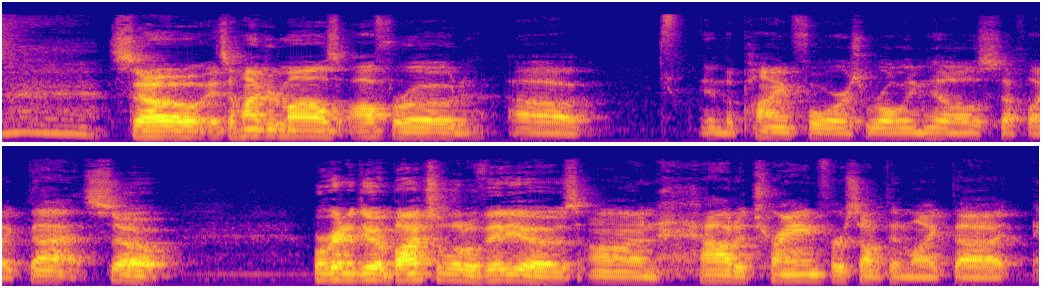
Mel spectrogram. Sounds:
inside a small room, Speech

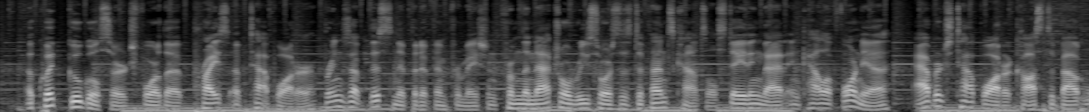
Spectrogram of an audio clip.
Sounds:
Music, Speech

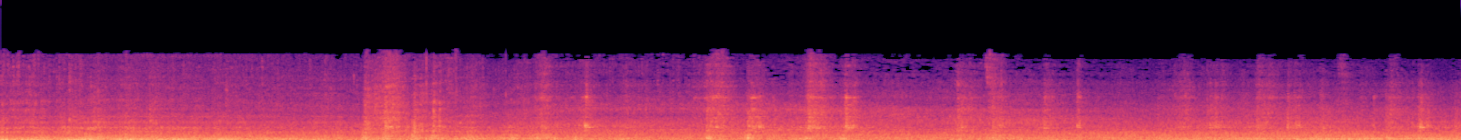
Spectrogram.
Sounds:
Clickety-clack, Train, Railroad car, Rail transport

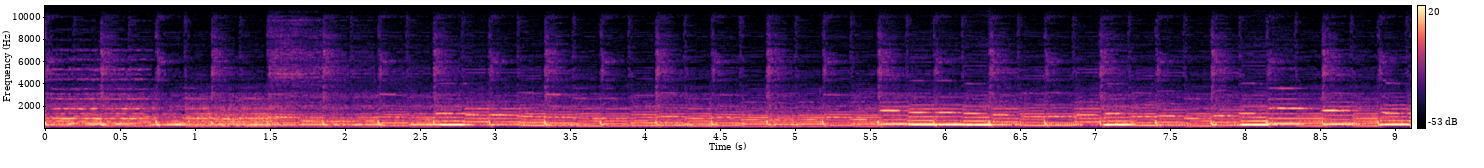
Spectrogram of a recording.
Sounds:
Music, Flute

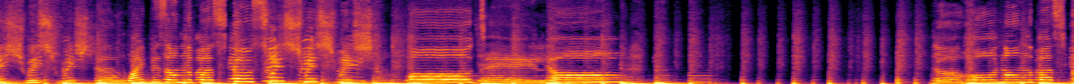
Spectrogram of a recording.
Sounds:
Music

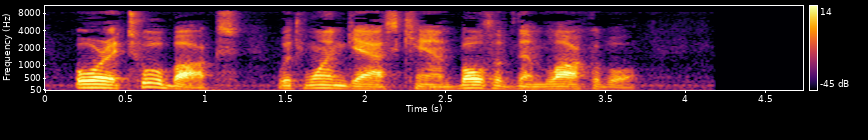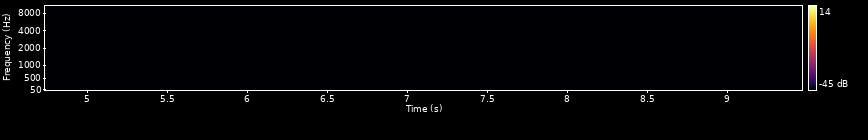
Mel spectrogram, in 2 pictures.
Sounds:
Speech

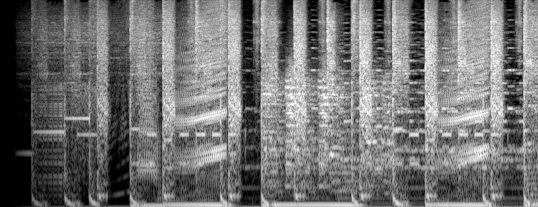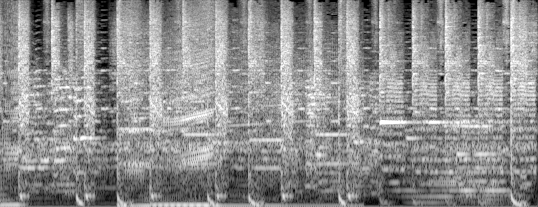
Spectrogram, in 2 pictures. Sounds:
Music, Electronic music

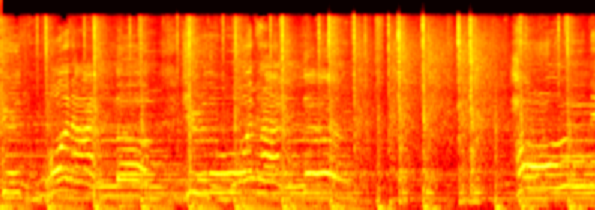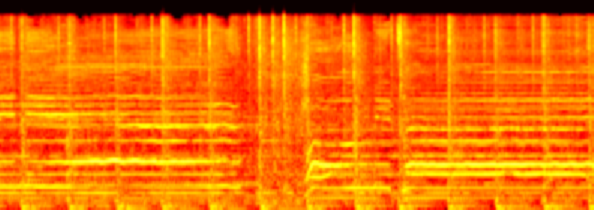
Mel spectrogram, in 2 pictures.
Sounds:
Music, Musical instrument

